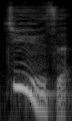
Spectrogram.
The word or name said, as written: ju4zi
